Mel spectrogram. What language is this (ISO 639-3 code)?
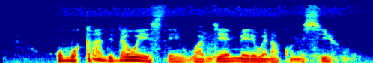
kin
